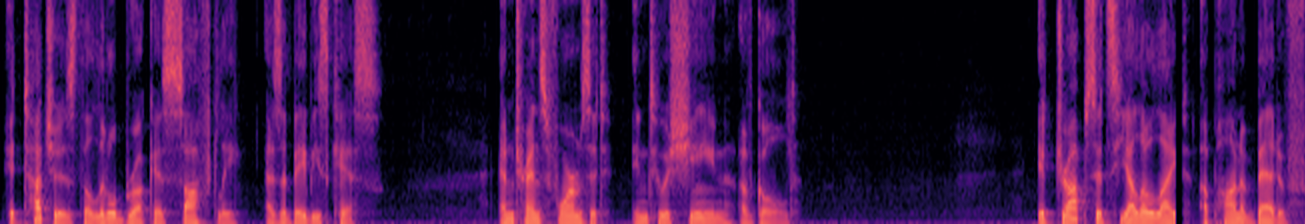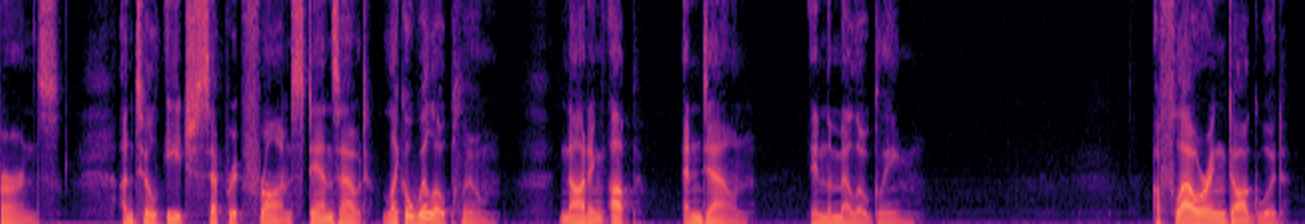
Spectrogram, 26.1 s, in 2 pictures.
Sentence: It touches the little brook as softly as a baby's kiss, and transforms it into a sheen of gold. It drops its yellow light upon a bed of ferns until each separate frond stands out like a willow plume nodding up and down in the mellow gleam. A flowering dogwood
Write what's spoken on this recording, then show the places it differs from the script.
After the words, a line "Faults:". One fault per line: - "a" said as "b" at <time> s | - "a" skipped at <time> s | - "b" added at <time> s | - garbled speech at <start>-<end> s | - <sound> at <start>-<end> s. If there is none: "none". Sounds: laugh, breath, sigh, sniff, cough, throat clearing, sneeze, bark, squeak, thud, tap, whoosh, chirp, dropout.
It touches the little brook as softly as a baby's kiss, and transforms it into a sheen of gold. It drops its yellow light upon a bed of ferns until each separate frond stands out like a willow plume nodding up and down in the mellow gleam. A flowering dogwood
Faults:
- dropout at 11.7-11.8 s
